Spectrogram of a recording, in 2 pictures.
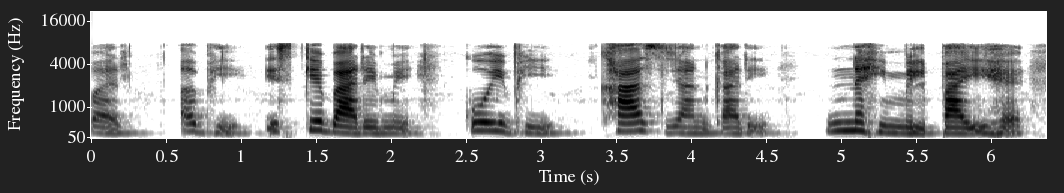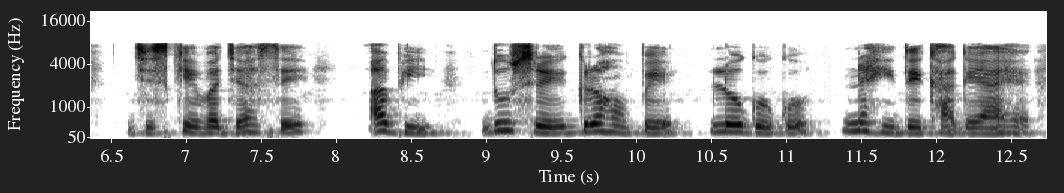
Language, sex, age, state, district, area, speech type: Hindi, female, 30-45, Uttar Pradesh, Sonbhadra, rural, spontaneous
